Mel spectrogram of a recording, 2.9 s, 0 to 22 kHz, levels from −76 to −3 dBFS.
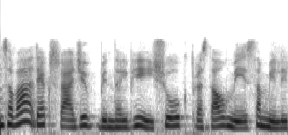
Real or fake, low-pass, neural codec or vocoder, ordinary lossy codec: fake; none; codec, 16 kHz, 1 kbps, X-Codec, WavLM features, trained on Multilingual LibriSpeech; none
